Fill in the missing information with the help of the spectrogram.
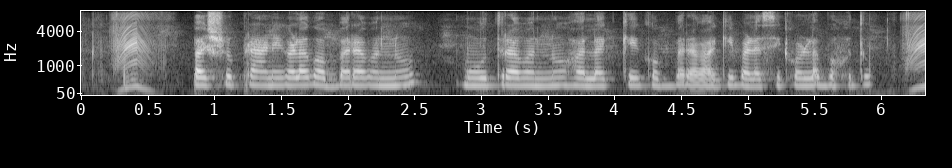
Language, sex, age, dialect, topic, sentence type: Kannada, female, 18-24, Mysore Kannada, agriculture, statement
